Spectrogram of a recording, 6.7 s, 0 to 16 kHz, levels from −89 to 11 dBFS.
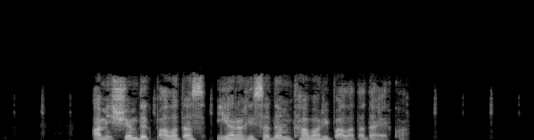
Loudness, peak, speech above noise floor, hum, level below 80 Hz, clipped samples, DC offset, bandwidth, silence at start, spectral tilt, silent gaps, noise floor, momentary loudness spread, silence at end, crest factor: -23 LUFS; -4 dBFS; 33 dB; none; -64 dBFS; under 0.1%; under 0.1%; 8 kHz; 0.5 s; -3 dB/octave; 0.99-1.14 s; -57 dBFS; 12 LU; 1.6 s; 22 dB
